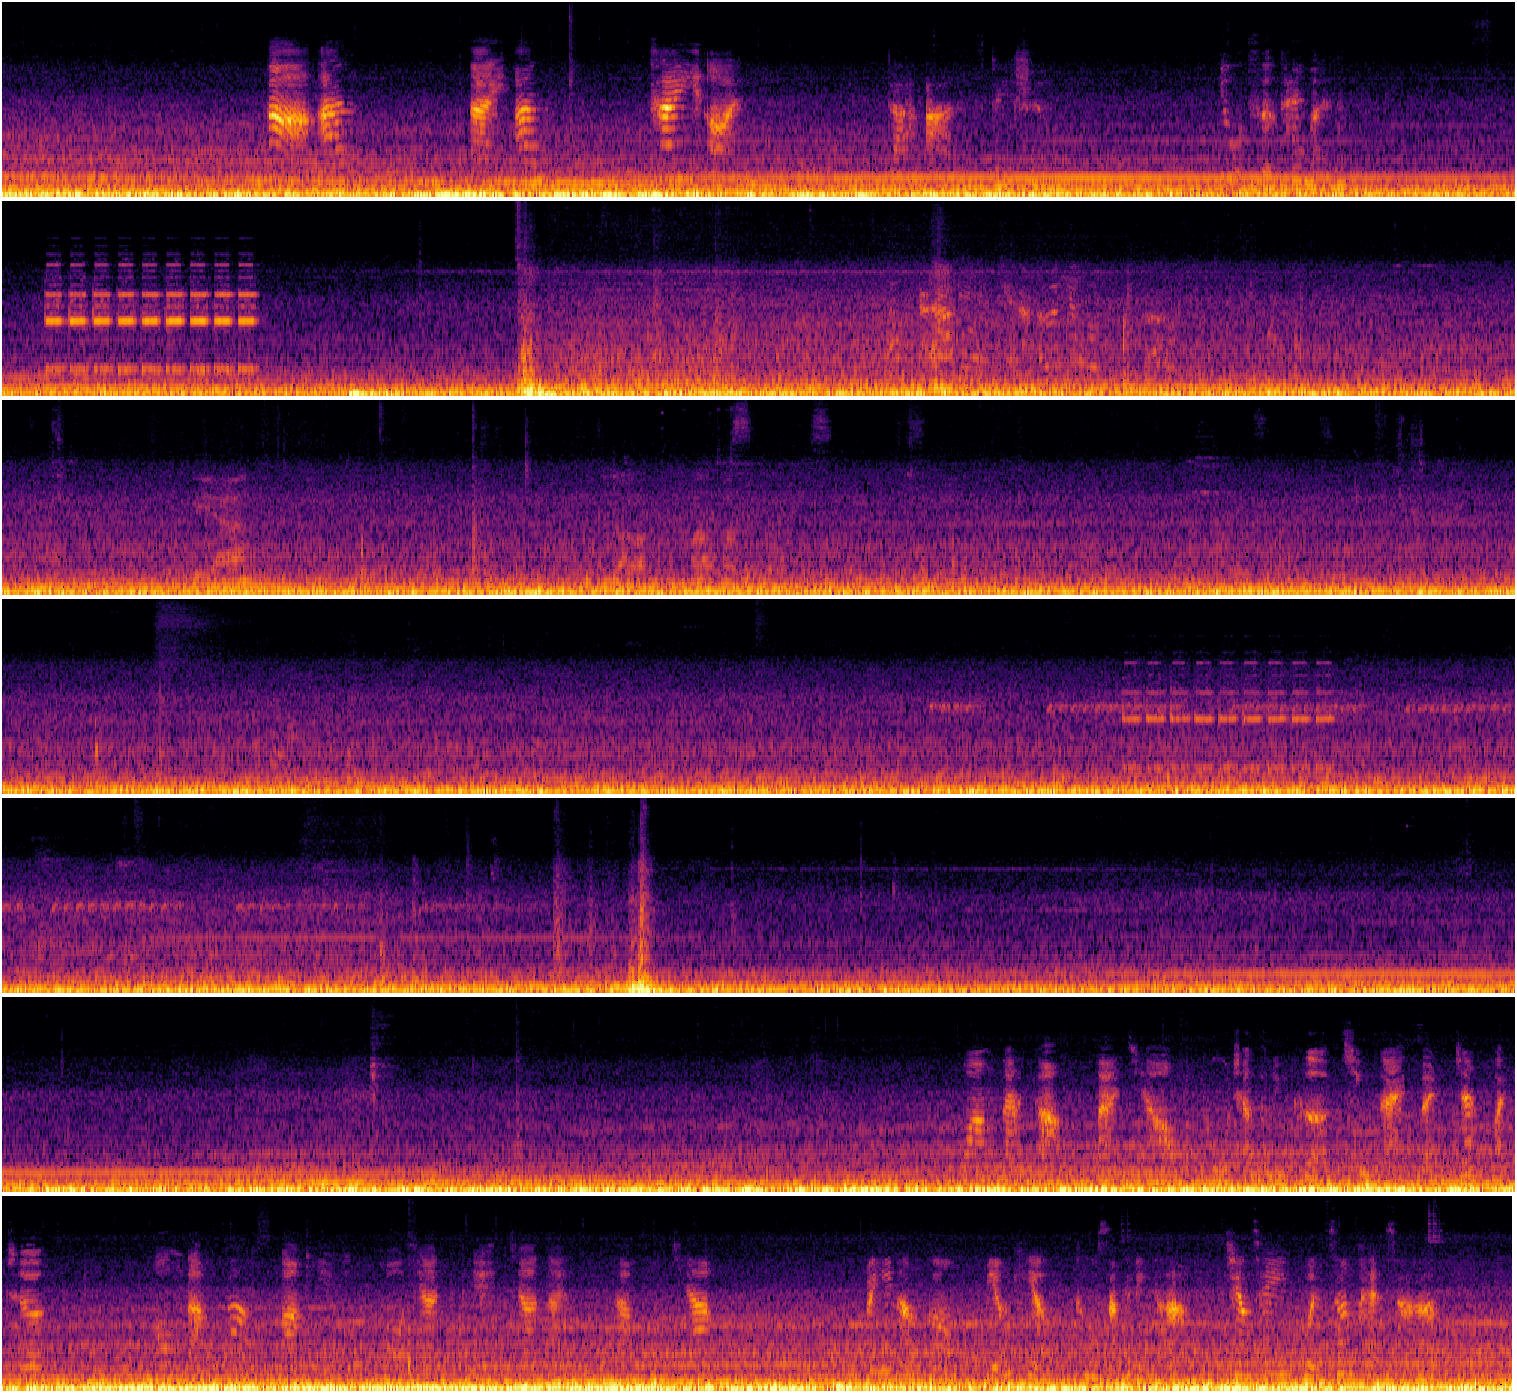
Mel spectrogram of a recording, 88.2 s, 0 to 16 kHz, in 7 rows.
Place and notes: from Wanfang Hospital station to Zhongxiao Fuxing station, Sony PCM D50 + Soundman OKM II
